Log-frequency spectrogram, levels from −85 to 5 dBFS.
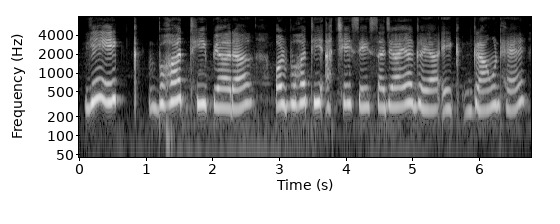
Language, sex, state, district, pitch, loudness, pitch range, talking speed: Hindi, female, Uttar Pradesh, Lalitpur, 310 Hz, -17 LUFS, 280-335 Hz, 130 wpm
